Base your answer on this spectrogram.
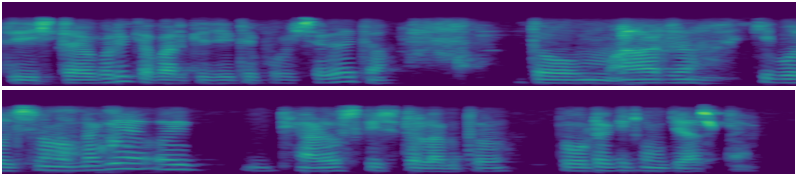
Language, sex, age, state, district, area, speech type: Bengali, male, 18-30, West Bengal, Purba Medinipur, rural, conversation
